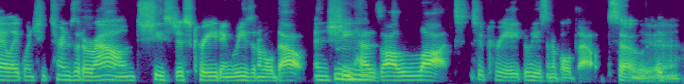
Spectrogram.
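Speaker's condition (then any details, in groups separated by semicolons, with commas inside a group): No condition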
